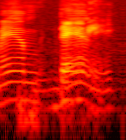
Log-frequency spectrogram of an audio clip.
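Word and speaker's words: Mamdani: Ma'am Danny. How do you say that? Is that right? Ma'am, it's ma'am. Ma'am Danny, a new generation of leadership.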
